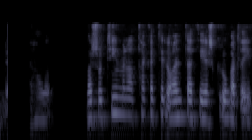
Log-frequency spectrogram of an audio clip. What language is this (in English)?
Icelandic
